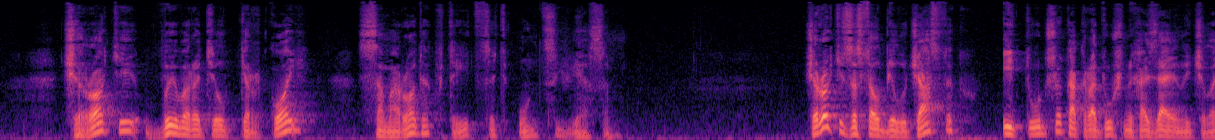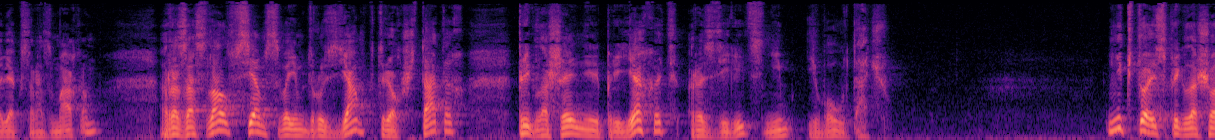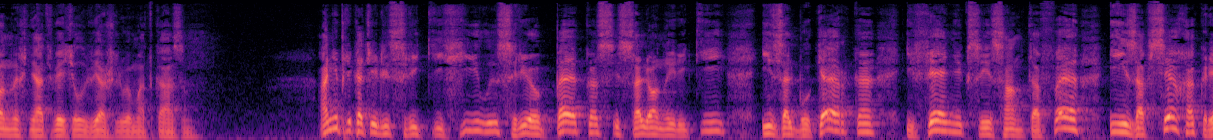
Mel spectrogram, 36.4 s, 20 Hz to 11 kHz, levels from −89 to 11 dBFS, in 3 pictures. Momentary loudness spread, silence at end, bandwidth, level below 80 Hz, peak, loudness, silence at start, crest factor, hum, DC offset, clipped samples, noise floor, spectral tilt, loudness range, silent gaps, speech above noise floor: 15 LU; 0 s; 11 kHz; -44 dBFS; -2 dBFS; -22 LUFS; 0.65 s; 20 dB; none; under 0.1%; under 0.1%; -58 dBFS; -6 dB/octave; 9 LU; none; 37 dB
